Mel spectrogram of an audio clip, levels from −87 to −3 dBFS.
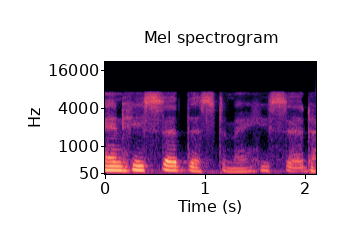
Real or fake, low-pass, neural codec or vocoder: real; 7.2 kHz; none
